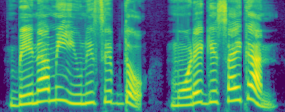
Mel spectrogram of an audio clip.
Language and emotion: Santali, neutral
